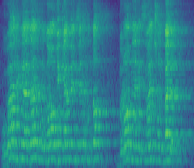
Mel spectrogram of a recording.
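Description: Rapid-fire Egyptian man lecturing in an echoing hall. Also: very high-pitched, steady tone, fairly bright tone. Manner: quizzes the class with constant questions. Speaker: engineering teaching assistant. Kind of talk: university tutorial lecture. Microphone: distant room mic. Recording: echoey hall recorded from far off.

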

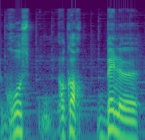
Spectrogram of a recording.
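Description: A man's voice: medium pitch, slow pace, soft background music. A man from France chatting casually to camera in a vlog, rambling and slangy, with many fillers. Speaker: vlogger.

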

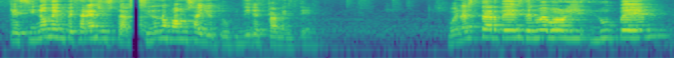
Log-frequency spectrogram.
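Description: A middle-aged Spanish woman's fairly high, slightly bright voice swings widely in pitch at a moderate pace as she hosts a craft livestream from home. She chats and laughs, naming viewers as she greets them. A device camera on her desk records in an echoey room with a window.

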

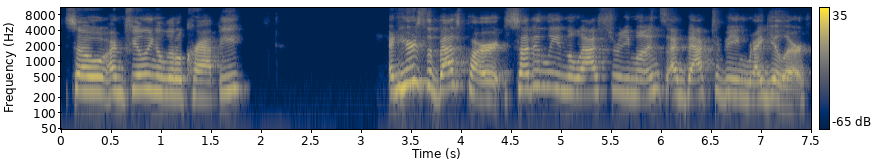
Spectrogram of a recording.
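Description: A woman's voice: on the high side, moderate pace. Chatty woman in her fifties teaching. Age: 50s. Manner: chatty and laughing, then calm, steady exercise cueing. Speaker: fitness instructor. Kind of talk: live online exercise class.

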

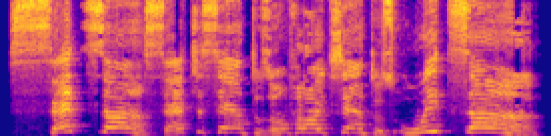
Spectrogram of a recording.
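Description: A woman teacher giving an online lesson, cheerful and checking in with her class often, drawing out each number slowly so the students can repeat it. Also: very high-pitched, expressive. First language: Portuguese. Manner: slow, drawn-out modeling of numbers. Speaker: French teacher.

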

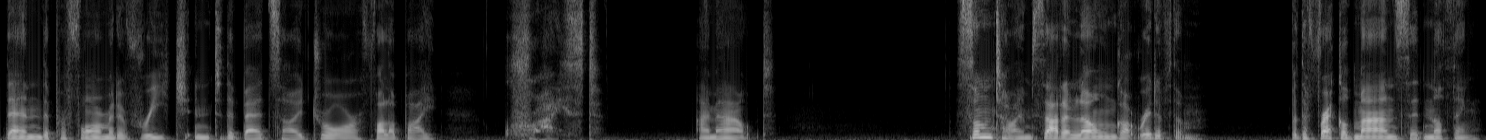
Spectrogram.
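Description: A woman narrates a literary audiobook in a low, steady voice, measured and dry in her reading. The sound is close and dead, with no room around her. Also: smooth, dry recording.

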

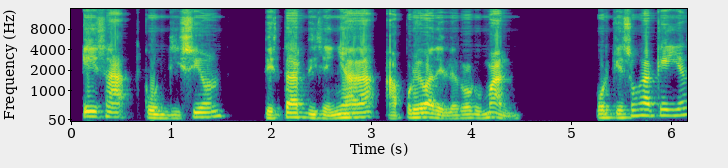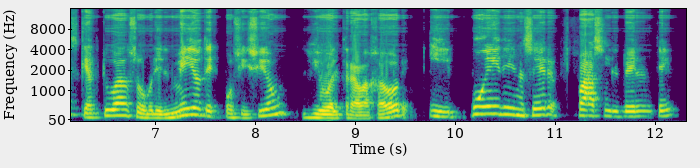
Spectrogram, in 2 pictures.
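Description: A man, giving an animated online safety lecture and often checking whether the class follows. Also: fairly high pitch, a little slow. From Peru. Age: 50s. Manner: animated teacher, asks the class checking questions. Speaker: occupational safety instructor.

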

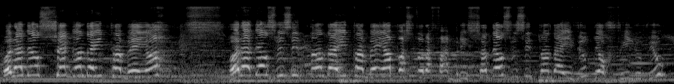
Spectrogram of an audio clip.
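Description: High-pitched lady missionary praying hard, slips into tongues, worship music loud behind her. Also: a little fast. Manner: fervent, breaks into speaking in tongues; addresses listeners by name. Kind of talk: prophetic prayer.

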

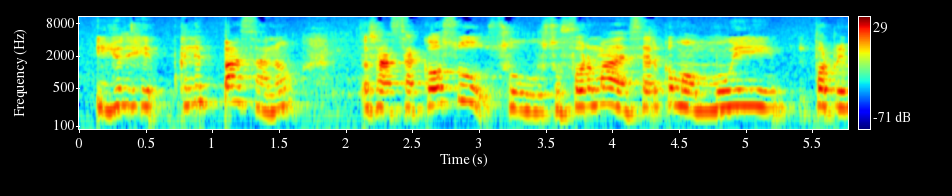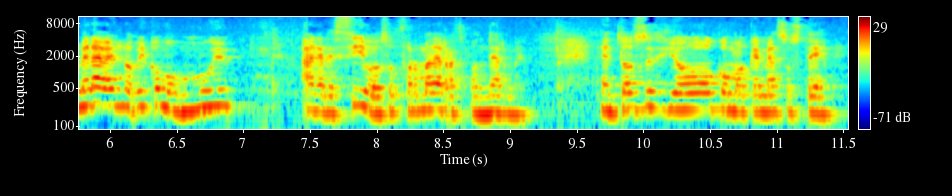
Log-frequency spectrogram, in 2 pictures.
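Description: A young woman speaks straight to her viewers in a personal vlog. She tells her own story earnestly and chattily, at a mid pitch, and keeps checking in with a quick "right?". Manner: earnest, chatty, tags lines with "¿no?". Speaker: vlogger.

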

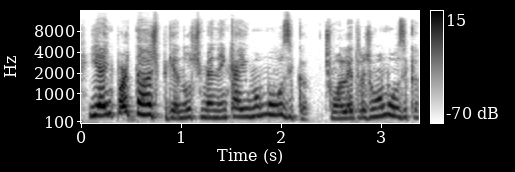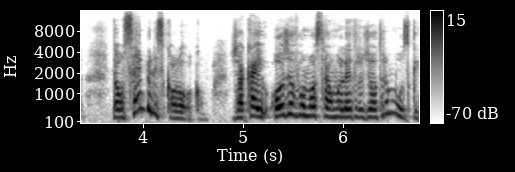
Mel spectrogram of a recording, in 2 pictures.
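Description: A woman teaching an English lesson for exam prep, chatty and explaining slowly, spelling out words letter by letter. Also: on the high side, dry recording, studio quality.

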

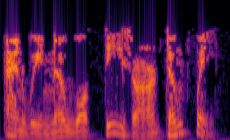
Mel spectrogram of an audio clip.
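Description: A man voicing a scheming male talking cat in a storybook, speaking quietly and dryly as though adding up money. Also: lowish voice, big pitch swings, unhurried, slightly rough, full character voice. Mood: sly. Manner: quiet, dry, calculating. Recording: narrow phone-like audio.

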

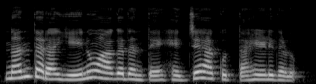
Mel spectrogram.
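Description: A woman narrating a romance story in a calm, measured storytelling manner. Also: a little high.

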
